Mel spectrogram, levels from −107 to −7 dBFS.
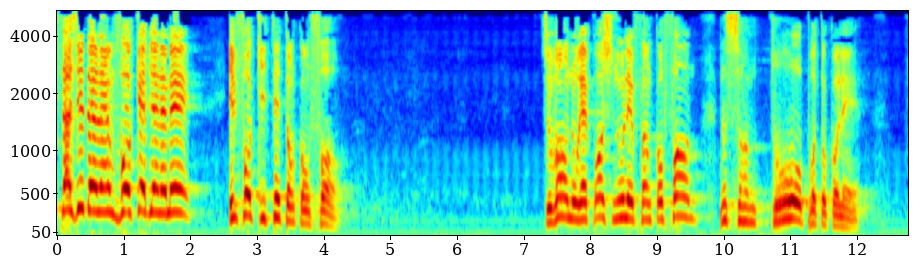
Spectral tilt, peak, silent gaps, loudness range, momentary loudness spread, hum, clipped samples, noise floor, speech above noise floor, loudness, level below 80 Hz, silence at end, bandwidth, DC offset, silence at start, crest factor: -6.5 dB/octave; -2 dBFS; none; 11 LU; 13 LU; none; under 0.1%; -60 dBFS; 44 dB; -16 LUFS; -58 dBFS; 0.75 s; 5.4 kHz; under 0.1%; 0.05 s; 16 dB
